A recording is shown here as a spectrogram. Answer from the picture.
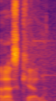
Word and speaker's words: Lasskahl: En gros, on voulait un nom qui se prononce pareil dans toutes les langues. Et le truc, c'est que là, tu as mis quelques accents, mais en somme, peu importe d'où tu viens, Lascal, tu le prononceras Lascal. Donc on a inventé ce mot et pour que ça se prononce parfaitement partout.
